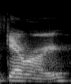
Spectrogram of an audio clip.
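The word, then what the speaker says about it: Gero: clarify for everybody it rhymes with it rhymes with hero so it's go like hero That's how I always remember it.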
